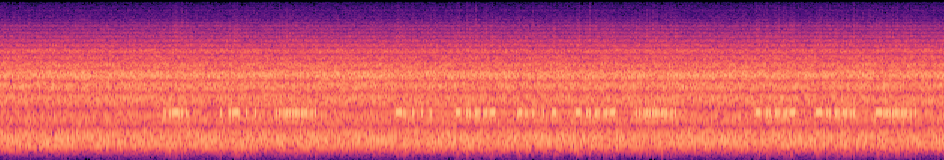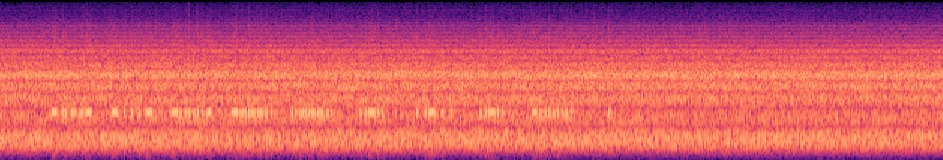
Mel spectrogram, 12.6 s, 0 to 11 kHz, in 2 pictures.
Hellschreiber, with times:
1.0-2.1 ITS
2.6-4.5 LAVAS
5.0-6.1 ARE
6.6-10.5 ANDESITIC.

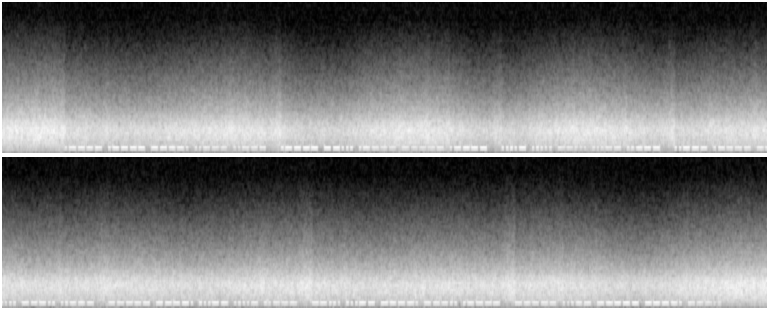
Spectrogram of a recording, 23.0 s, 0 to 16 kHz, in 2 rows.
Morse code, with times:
0.9-4.0 11922
4.2-7.3 17101
7.5-9.9 45732
10.1-12.8 21682
13.1-15.9 09342
16.1-18.9 73981
19.2-22.3 03098

